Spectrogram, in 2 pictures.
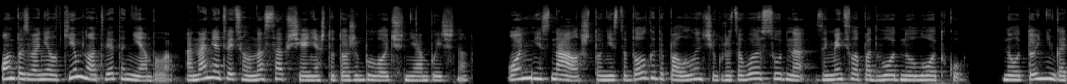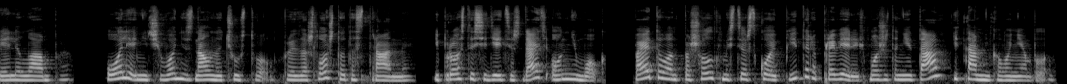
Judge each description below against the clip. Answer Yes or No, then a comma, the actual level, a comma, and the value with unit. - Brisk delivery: Yes, fast, 190 wpm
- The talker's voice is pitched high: Yes, high, 220 Hz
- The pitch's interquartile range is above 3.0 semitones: Yes, average, 3.4 semitones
